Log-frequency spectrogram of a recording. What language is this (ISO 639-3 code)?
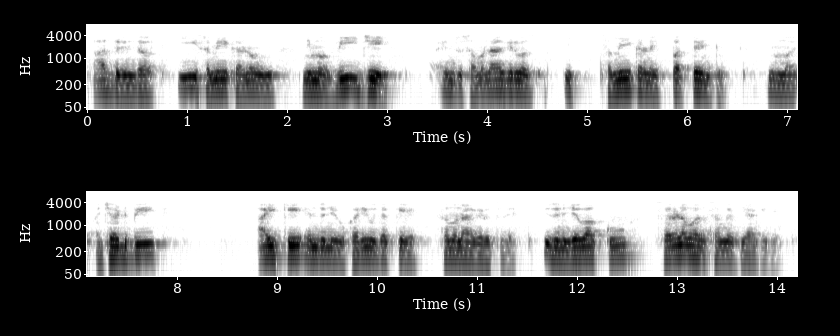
kan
